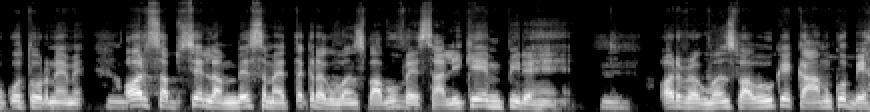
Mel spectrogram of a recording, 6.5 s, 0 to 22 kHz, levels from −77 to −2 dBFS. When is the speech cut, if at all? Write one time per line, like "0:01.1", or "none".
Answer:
none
